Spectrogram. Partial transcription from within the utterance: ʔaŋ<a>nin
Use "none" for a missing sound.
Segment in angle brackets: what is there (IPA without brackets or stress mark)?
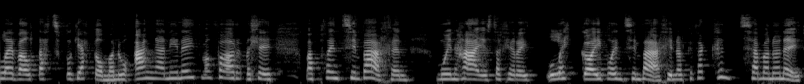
a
